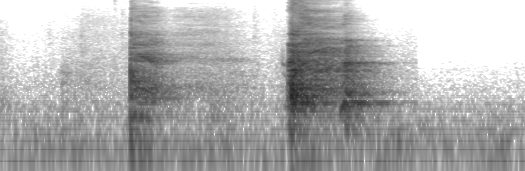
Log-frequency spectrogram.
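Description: A young man sneezes loudly.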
